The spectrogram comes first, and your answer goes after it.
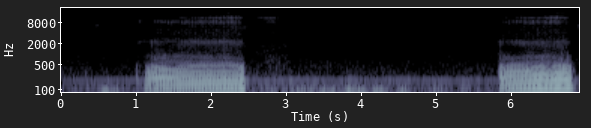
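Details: Barney the pug, sleeping and tired, gives two drawn-out, deep, vibrating snores over a second long each, about four seconds apart, with a faint steady hum in the quiet indoor background.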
